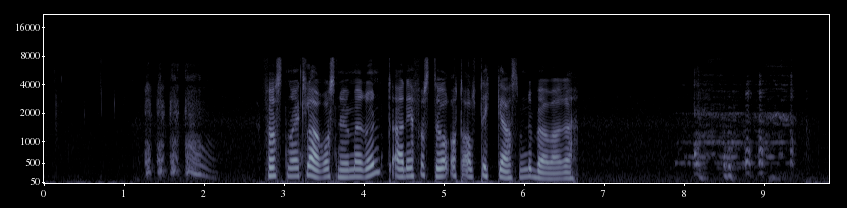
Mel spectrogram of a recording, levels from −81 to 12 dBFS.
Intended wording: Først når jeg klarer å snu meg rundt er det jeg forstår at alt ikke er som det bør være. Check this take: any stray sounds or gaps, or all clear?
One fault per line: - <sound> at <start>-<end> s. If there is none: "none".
- throat clearing at 1.3-2.2 s
- laugh at 7.9-9.4 s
